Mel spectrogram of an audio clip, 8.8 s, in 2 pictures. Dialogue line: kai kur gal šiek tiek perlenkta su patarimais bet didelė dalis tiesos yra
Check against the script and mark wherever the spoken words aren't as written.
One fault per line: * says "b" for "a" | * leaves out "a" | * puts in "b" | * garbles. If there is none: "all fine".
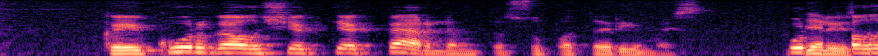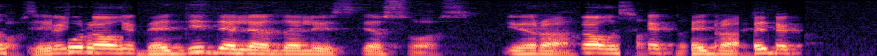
* garbles
* garbles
